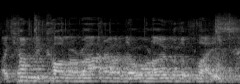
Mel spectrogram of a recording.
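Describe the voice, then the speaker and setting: A man's voice: on the high side, little pitch movement, quick pace. New Zealand man speaking in a hall. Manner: folksy, joking asides to the crowd. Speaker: guest speaker. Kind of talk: political talk to a live audience. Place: large hall. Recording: echoey hall, distant mic, faint noise.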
